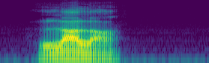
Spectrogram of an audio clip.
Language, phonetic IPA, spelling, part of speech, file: Polish, [ˈlala], lala, noun / interjection, Pl-lala.ogg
